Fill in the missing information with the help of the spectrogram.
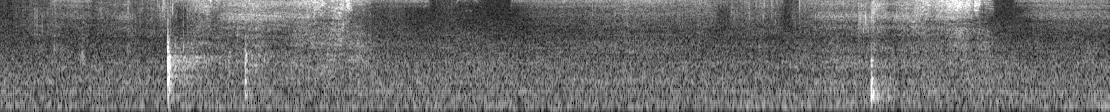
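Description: Long slicing knife drawn through the crusty bark of smoked brisket, faint scraping strokes, with a sharp tap of the blade on the wooden cutting board twice: about a second in and again after about four seconds.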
